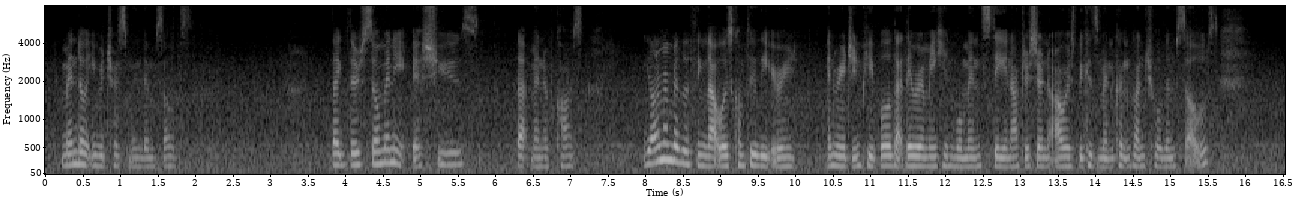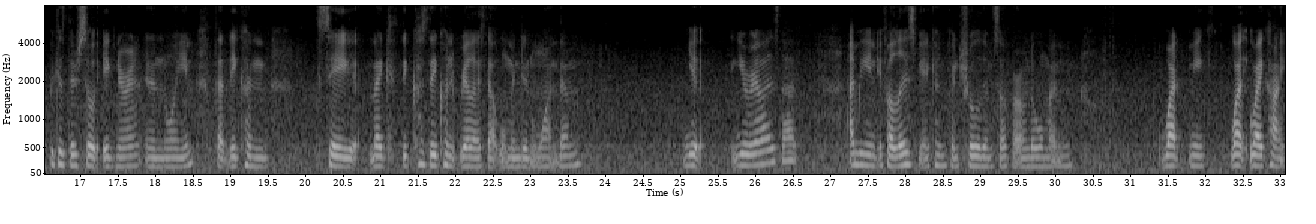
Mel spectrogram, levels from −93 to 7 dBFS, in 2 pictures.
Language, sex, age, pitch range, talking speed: English, female, 10-29, 155-185 Hz, 145 wpm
